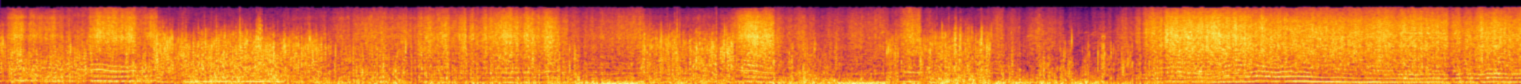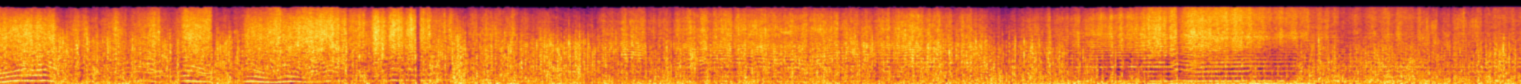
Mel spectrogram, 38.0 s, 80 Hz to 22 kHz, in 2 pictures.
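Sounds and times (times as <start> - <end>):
drone propellers whirring: 0.0 - 38.0
wind on microphone: 0.0 - 38.0.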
